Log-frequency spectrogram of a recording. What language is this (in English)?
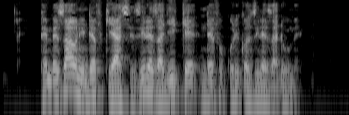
Swahili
